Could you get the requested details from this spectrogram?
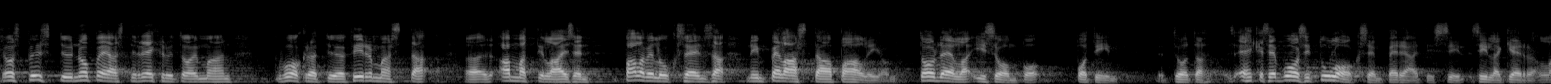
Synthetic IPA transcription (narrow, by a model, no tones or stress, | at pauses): jospyst̪yːnopeɑst̪irekryt̪oimɑːn | ʋuokrɑt̪yøfirmɑst̪ɑ | ɑmːɑt̪ːilɑisenpɑlʋelukseːnsɑnimpelɑst̪ɑːpɑljo̰nt̪odelːɑʔisompo | pot̪in | t̪uot̪ɑehkæseʋʋuosit̪uloksemperæ̰t̪issisilːækerːɑ̰lːɑ̰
